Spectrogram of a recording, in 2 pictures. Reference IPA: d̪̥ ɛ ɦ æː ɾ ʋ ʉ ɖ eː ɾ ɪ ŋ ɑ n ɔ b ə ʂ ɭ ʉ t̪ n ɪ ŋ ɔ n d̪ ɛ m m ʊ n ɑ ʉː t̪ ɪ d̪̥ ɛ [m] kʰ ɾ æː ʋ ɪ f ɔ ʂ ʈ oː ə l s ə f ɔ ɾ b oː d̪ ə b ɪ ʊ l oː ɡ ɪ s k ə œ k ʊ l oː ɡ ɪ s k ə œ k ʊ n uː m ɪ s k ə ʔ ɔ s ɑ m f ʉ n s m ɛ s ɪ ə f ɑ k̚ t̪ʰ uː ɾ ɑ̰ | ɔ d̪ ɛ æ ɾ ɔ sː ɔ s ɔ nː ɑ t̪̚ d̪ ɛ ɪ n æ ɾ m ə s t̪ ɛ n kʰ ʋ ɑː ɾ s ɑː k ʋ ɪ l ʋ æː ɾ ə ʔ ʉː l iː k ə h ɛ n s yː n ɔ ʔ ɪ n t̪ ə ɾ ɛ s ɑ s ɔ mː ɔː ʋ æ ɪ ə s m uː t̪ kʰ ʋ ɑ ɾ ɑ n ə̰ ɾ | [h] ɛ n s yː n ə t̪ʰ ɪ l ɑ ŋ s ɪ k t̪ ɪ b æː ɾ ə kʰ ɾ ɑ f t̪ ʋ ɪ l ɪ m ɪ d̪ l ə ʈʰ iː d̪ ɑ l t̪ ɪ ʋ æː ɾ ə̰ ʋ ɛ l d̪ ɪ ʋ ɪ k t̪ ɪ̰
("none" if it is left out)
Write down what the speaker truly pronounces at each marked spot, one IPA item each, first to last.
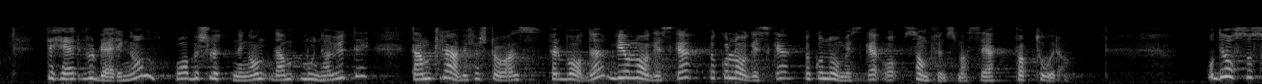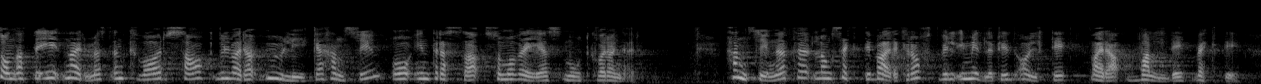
m, h

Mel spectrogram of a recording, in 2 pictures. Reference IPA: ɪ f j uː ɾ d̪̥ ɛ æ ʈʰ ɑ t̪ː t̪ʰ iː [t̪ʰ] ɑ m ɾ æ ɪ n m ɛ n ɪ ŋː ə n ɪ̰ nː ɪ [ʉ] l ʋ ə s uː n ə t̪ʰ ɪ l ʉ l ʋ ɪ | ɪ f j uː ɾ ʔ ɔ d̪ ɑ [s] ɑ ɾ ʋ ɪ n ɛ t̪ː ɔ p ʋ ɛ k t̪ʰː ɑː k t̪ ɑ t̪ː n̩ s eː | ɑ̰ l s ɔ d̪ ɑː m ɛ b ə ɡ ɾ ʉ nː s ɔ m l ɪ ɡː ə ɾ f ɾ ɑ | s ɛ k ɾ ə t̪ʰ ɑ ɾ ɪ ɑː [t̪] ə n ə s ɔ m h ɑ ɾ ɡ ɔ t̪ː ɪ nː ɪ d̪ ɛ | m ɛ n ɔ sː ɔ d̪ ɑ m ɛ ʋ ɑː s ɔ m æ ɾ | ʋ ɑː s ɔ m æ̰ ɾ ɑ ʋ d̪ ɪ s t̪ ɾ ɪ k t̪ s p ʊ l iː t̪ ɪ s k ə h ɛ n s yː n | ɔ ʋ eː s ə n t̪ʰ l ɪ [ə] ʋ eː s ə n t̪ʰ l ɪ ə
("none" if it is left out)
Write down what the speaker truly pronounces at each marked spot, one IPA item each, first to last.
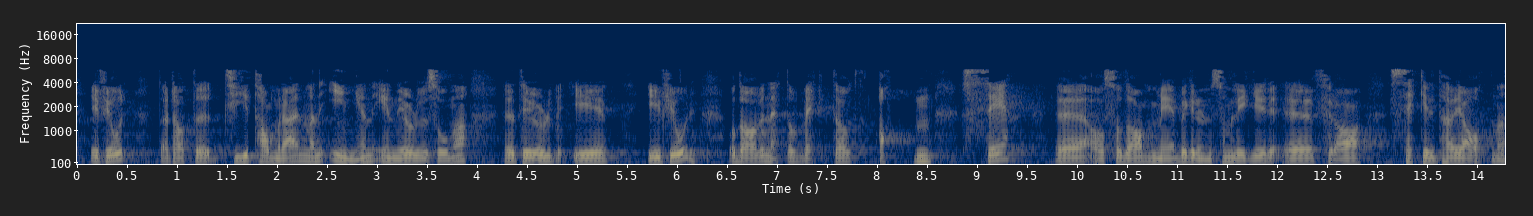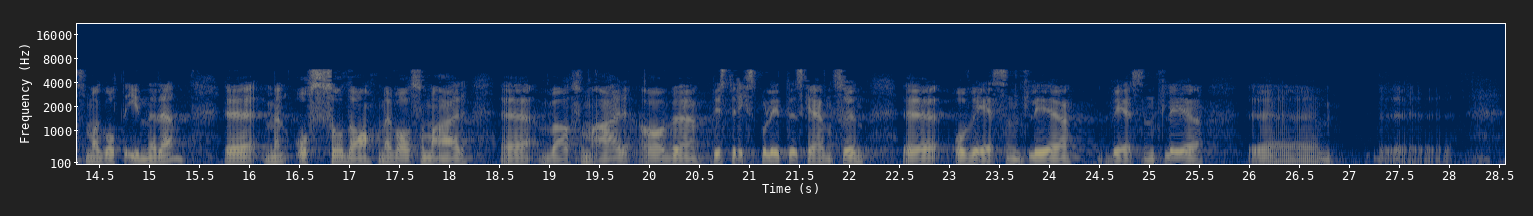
t̪ʰ, ʉ, h, t̪, ə

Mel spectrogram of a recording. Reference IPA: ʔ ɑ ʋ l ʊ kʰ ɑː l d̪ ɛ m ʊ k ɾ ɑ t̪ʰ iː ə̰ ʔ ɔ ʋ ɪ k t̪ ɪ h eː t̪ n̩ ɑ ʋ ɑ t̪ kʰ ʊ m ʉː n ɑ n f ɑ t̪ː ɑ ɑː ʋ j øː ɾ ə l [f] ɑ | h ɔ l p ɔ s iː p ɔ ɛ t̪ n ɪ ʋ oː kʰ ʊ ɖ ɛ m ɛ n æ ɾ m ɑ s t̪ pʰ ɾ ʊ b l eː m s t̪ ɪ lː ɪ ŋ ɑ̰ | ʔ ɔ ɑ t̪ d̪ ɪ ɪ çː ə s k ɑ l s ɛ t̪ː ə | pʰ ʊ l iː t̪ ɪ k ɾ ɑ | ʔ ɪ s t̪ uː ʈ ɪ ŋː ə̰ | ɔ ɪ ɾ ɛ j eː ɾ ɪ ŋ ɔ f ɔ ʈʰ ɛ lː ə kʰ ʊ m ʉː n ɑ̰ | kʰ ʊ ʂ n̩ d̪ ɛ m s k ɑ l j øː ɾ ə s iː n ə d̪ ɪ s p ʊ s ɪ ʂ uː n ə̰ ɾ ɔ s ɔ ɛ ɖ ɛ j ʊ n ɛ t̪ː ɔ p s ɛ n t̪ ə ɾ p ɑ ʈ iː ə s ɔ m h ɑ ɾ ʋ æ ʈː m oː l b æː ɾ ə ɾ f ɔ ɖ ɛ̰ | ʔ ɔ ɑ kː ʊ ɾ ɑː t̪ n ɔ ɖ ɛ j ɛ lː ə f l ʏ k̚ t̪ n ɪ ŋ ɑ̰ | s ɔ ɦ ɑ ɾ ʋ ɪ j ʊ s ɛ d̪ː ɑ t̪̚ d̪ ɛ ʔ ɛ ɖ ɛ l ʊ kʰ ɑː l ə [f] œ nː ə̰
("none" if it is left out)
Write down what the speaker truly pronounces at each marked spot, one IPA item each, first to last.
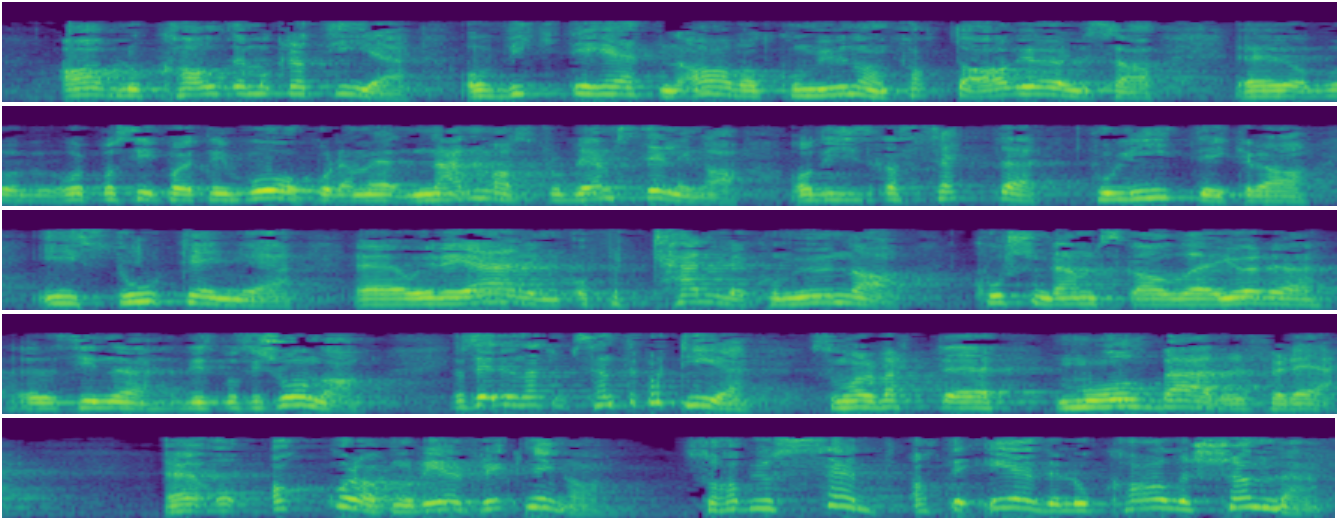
s, ʂ

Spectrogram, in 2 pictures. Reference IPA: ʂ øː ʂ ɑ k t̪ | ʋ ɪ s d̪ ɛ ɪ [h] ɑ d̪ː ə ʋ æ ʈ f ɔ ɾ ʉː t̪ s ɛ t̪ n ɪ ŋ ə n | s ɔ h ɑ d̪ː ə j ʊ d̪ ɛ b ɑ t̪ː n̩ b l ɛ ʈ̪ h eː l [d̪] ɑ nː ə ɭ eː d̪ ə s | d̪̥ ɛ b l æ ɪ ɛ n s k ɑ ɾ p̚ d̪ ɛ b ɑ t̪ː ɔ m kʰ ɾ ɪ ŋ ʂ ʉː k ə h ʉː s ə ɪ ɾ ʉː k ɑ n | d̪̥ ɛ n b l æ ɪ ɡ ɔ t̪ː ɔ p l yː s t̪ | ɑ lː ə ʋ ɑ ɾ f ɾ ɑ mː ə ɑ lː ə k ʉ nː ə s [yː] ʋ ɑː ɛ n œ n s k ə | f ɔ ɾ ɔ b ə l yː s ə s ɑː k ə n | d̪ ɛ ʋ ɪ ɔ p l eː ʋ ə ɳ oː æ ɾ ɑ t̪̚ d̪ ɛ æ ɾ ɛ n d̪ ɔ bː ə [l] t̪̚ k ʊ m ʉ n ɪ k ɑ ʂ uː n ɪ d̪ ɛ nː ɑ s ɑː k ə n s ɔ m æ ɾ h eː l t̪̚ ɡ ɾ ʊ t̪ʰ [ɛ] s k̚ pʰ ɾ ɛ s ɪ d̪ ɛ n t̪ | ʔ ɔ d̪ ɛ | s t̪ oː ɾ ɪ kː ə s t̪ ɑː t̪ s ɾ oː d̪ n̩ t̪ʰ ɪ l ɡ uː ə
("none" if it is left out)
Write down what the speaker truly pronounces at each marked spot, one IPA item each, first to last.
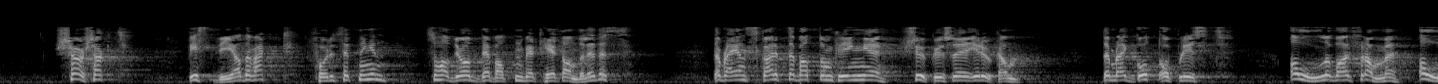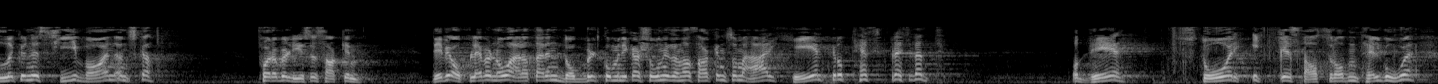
h, t̪, iː, l, ɛ

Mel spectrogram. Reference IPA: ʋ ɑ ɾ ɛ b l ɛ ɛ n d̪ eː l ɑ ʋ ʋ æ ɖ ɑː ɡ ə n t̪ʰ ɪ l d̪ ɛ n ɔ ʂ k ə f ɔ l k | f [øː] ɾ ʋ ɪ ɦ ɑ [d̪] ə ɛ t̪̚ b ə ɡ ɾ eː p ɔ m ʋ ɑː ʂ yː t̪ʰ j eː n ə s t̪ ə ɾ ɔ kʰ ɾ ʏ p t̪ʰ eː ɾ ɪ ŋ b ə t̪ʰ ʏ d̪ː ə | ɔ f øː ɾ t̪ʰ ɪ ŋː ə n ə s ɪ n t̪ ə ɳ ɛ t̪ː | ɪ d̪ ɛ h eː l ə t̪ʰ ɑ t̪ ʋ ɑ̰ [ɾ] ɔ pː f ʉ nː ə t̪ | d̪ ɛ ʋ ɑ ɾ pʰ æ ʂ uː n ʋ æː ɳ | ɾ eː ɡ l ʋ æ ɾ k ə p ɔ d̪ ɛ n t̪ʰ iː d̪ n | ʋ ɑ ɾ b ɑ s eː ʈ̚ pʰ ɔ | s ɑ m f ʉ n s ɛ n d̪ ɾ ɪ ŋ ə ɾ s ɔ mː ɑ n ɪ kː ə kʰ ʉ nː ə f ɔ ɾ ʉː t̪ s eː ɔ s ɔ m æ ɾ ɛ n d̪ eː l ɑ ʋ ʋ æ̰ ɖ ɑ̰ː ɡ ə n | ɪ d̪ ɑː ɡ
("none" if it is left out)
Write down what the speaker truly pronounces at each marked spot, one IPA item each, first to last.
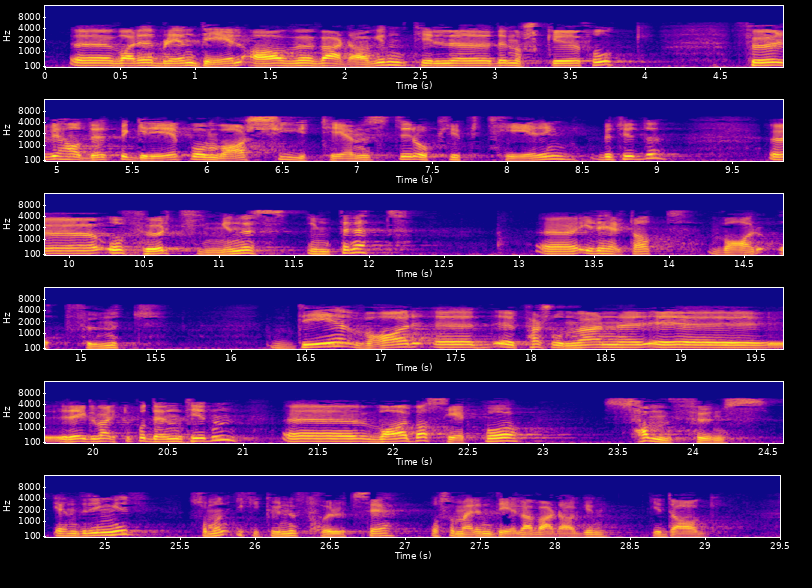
øː, d̪ː, ɾ

